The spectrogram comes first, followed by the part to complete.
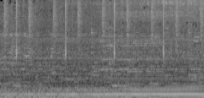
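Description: Background dance-electronic music with a steady beat.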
